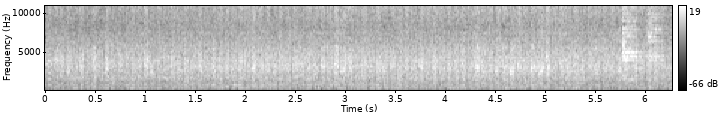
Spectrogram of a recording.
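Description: Accordion playing a Maltese folk tune over a held bass note, its reeds giving a steady, buzzing chordal sound.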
